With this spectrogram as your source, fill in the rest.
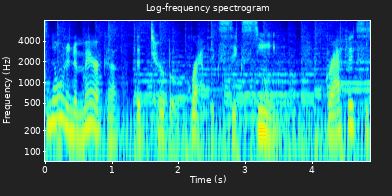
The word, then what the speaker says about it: TurboGrafx: This was made for the PC Engine home console, or as it's known in America, the TurboGrafx 16. Graphics is spelled GRA-FX for puns.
